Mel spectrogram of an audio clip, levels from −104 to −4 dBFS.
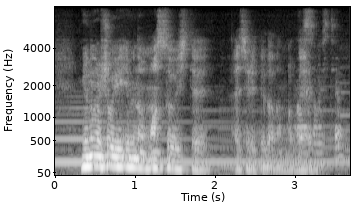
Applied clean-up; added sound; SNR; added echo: none; Wind instrument, woodwind instrument; 13 dB; reverberation time 0.2 s.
